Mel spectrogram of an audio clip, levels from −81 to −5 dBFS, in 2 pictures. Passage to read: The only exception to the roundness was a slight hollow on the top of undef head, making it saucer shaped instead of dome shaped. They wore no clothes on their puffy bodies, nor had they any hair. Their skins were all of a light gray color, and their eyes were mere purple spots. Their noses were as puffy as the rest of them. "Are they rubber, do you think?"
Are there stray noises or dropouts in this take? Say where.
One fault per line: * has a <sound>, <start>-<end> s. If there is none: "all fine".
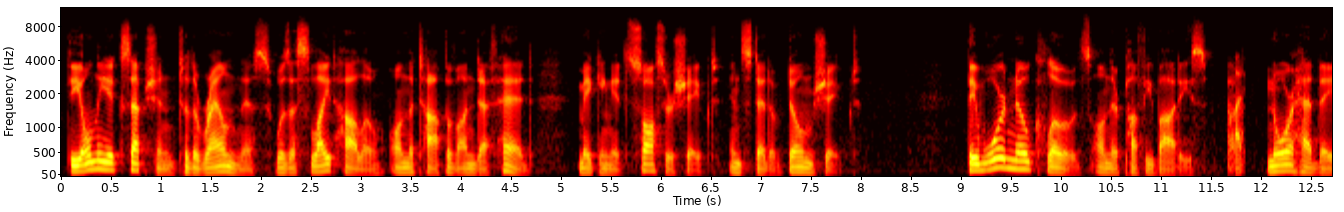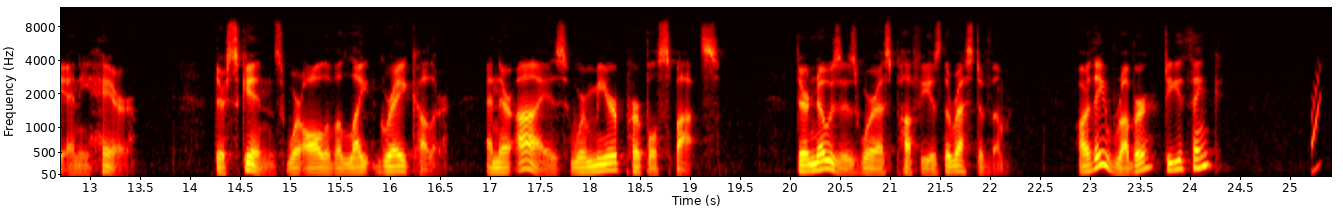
* has a laugh, 11.6-11.8 s
* has a chirp, 25.2-25.3 s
